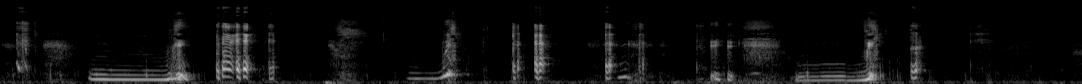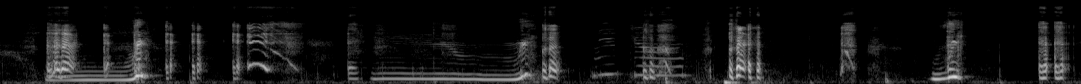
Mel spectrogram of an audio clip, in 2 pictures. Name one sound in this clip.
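A baby laughs and squeals close by.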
